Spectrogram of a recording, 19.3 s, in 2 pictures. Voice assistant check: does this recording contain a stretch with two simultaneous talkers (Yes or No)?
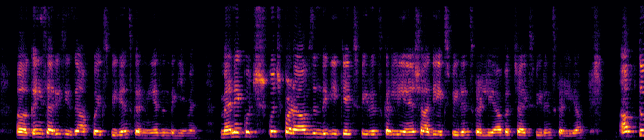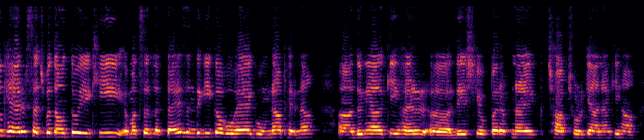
No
